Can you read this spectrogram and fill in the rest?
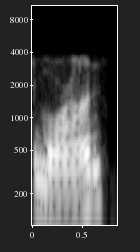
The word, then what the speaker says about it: Moran: And our name is spelled M-O-R-A-N, but it's pronounced moron.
